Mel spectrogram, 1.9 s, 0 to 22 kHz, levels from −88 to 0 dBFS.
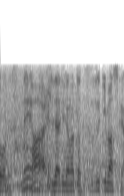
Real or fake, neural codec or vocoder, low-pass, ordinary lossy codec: fake; codec, 16 kHz, 2 kbps, FunCodec, trained on Chinese and English, 25 frames a second; 5.4 kHz; none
